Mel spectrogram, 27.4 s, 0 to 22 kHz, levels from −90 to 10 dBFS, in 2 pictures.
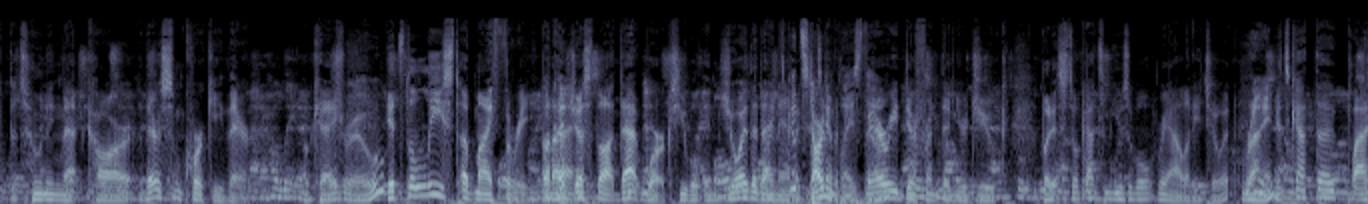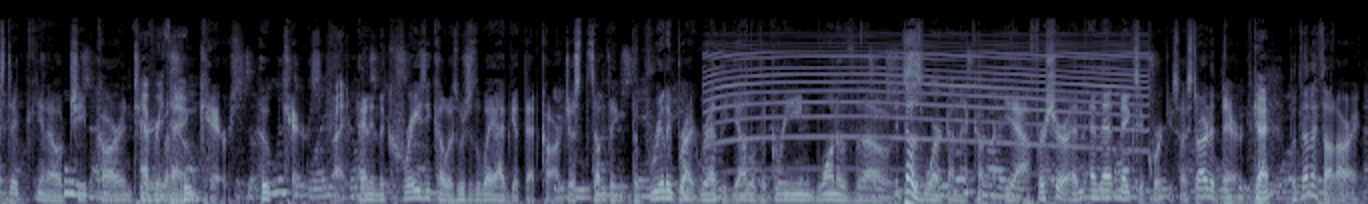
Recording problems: voice in the background; loud; throughout; 9 dB below the speech
siren; noticeable; from 21 to 25 s; peak 6 dB below the speech

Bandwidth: 14.5 kHz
